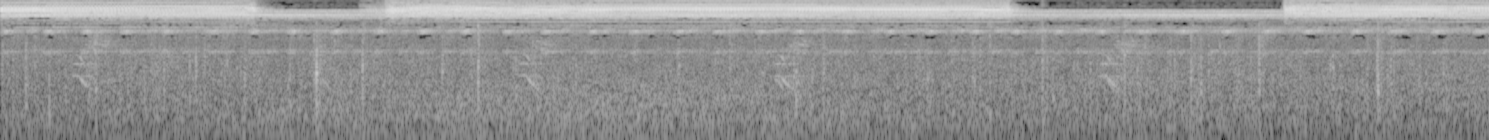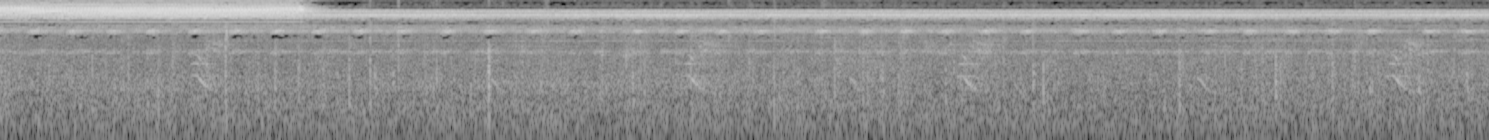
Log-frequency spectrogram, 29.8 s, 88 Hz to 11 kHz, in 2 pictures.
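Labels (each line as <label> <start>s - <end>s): A cricket buzzes loudly. 0.0s - 2.7s
Crickets are buzzing in the distance. 0.1s - 29.8s
A bird calls in the distance. 0.7s - 1.3s
A cricket buzzes loudly. 3.8s - 10.3s
A bird calls in the distance. 5.1s - 5.6s
A bird calls in the distance. 7.6s - 8.1s
A bird calls in the distance. 10.8s - 11.4s
Something is cracking nearby. 12.4s - 13.0s
A cricket buzzes loudly. 12.8s - 18.1s
A bird calls in the distance. 16.7s - 17.4s
A cracking sound. 19.3s - 20.2s
A bird calls in the distance. 21.6s - 22.2s
A bird calls in the distance. 24.4s - 24.9s
A bird calls in the distance. 28.7s - 29.3s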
